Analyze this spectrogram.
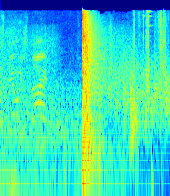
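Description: A rifle fires a single loud, sharp shot.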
